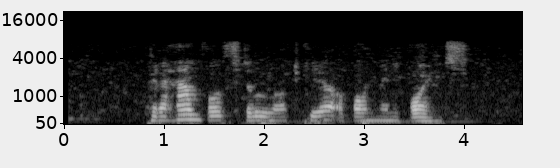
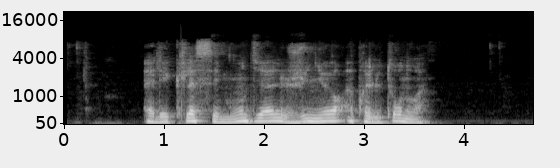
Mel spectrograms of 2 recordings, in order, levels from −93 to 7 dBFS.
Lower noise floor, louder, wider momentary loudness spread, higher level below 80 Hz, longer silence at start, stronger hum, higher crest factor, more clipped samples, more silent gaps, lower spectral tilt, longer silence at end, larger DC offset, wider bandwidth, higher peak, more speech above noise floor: first, -69 dBFS vs -64 dBFS; second, -27 LUFS vs -17 LUFS; first, 16 LU vs 7 LU; second, -54 dBFS vs -36 dBFS; about the same, 0.85 s vs 0.8 s; neither; first, 20 dB vs 14 dB; neither; neither; second, -6 dB/octave vs -7.5 dB/octave; second, 0.6 s vs 1.05 s; neither; about the same, 7.6 kHz vs 7.8 kHz; second, -8 dBFS vs -2 dBFS; second, 43 dB vs 49 dB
